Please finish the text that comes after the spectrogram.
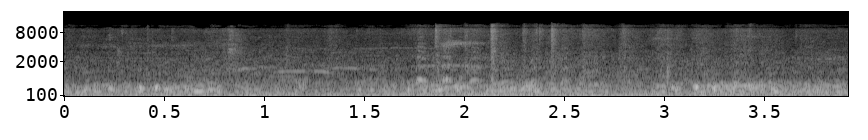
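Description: Ali and Battery breed pigeons coo steadily at close range in a loft in Faisalabad, soft repeated calls overlapping over a constant low background rumble, with no talk.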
